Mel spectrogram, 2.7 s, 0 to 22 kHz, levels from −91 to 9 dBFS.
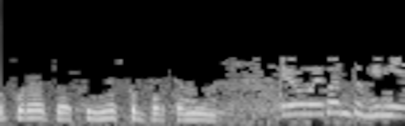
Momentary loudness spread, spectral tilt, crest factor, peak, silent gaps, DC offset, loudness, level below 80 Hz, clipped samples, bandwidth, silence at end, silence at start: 5 LU; -11.5 dB/octave; 16 dB; -2 dBFS; none; under 0.1%; -18 LUFS; -48 dBFS; under 0.1%; 4.1 kHz; 0 s; 0 s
